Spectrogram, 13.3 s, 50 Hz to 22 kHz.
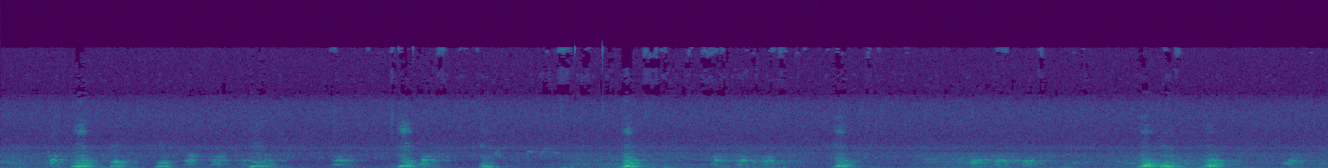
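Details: A 22-month-old male Boerboel dog out enjoying yard time gives a series of short, deep barks, spaced irregularly about every half second to second, with low background rumble throughout.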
